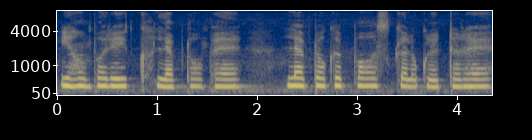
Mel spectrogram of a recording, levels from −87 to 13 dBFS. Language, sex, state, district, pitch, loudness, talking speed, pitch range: Hindi, female, Himachal Pradesh, Shimla, 225 Hz, -15 LUFS, 135 wpm, 215-235 Hz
